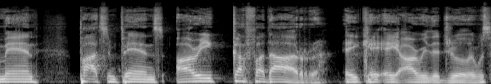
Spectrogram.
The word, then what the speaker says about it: Kafadar: with my main man pots and pin Ari kafadar AKA Ari the Jeweler what's happening baby how's everything bro did I pronounce that right oh you got it kafadar yes sir well thanks for coming man it's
